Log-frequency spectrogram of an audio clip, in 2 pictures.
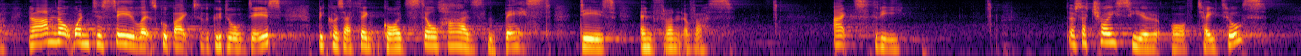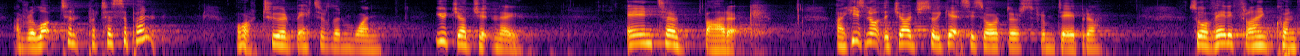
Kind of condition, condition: setting, live audience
